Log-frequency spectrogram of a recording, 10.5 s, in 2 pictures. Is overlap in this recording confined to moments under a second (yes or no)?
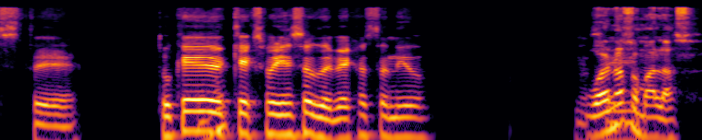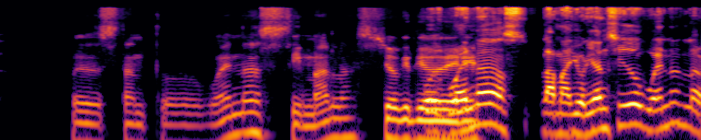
yes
